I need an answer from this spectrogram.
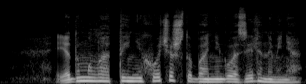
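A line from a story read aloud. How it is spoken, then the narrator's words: Whisper. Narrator (Russian): прошептала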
